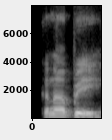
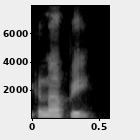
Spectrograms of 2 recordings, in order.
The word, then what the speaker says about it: kenapa: Tapi ada sebagian yang mungkin karena kebiasaan ya, jadi dibaca pengucapannya bukan kenapa tapi kenapi.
